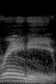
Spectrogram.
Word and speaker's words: Rainey: That was brought to you by Tav Rainey, rhymes with Lon Chaney.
